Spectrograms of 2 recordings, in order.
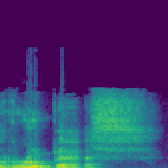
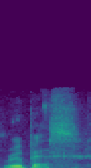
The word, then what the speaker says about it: Rupes: the information about our company and the correct pronunciation of the name is actually a rupess so the you need to rule the are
